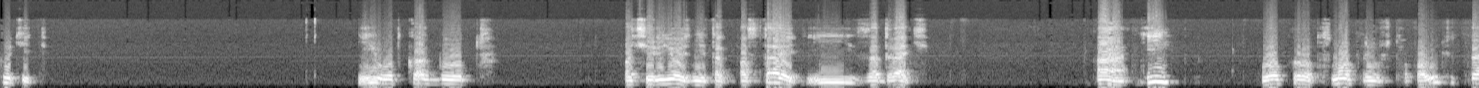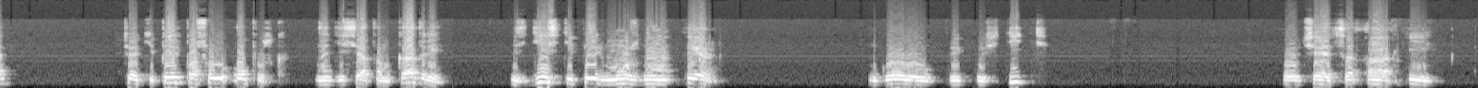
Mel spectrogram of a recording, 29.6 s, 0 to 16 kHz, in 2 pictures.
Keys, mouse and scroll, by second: 3.1 click, 4.0 r, 7.6 click, 8.2 r, 10.9 a, 11.4 i, 14.6 click, 19.3 click, 21.8 r, 28.4 a, 28.9 i.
